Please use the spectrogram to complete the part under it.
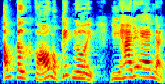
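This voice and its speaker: A woman's voice: high-pitched, expressive, fast talker. A woman giving mocking, scolding gossip commentary. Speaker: online commentator.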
